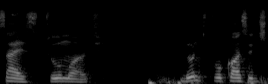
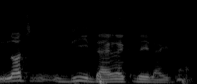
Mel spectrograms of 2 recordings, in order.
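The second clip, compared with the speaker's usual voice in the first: normal talking voice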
